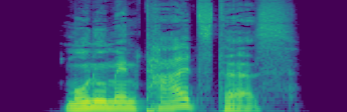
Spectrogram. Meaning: strong/mixed nominative/accusative neuter singular superlative degree of monumental
- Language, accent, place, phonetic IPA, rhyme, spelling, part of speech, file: German, Germany, Berlin, [monumɛnˈtaːlstəs], -aːlstəs, monumentalstes, adjective, De-monumentalstes.ogg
